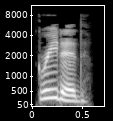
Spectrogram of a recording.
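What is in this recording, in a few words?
"greeted", British English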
